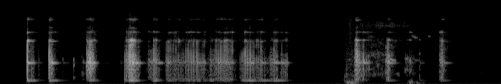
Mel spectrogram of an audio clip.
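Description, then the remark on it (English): Glass bottle bottoms grind and clink against each other in a series of bright, ringing scrapes and taps, a few sharp hits followed by a longer rubbing stretch, a pause, then more clinks. “And you rub the bottom of the balls together.”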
